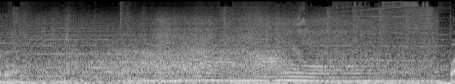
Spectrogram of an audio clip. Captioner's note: engine revving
